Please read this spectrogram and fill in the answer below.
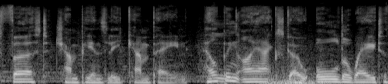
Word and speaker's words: Ajax: But the real highlight of his Ajax career came in 2000 Yo, I would have said Ajax if I did not if I did not know how they don't pronounce the J.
